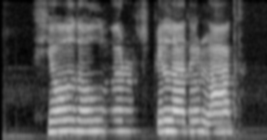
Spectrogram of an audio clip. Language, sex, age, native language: Icelandic, female, 30-39, English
